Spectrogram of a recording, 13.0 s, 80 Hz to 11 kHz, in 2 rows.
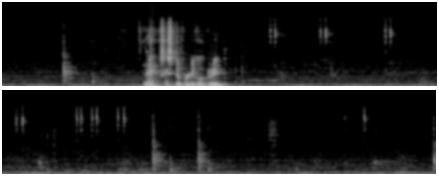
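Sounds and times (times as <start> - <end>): low steady background hum: 0.0 - 13.0
computer mouse clicks: 3.6 - 5.0, 5.8 - 6.0, 6.7 - 9.8, 11.7 - 12.2.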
